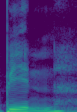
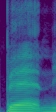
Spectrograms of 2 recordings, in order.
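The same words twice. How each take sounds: First: Bin said for Ben, with the vowel raised to i; a Kiwi-style Bin for Ben. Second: Said in the usual way. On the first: Retold or imitated. Explaining the Kiwi accent, the Kiwi Bin. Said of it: "they go, like". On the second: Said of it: "they say".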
